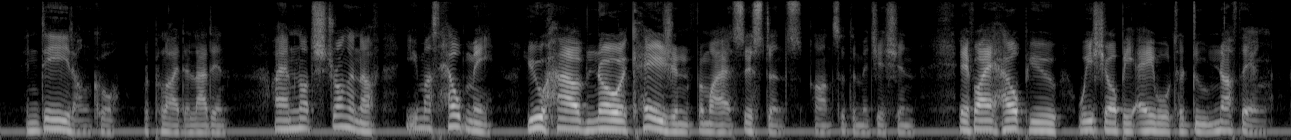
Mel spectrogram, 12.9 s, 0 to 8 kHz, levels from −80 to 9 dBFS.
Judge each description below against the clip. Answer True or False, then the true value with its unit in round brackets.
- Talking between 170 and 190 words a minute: False (160 wpm)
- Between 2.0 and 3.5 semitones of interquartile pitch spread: False (4.3 semitones)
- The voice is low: True (125 Hz)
